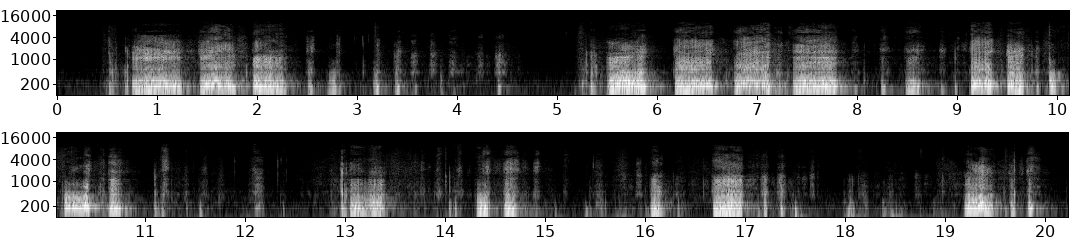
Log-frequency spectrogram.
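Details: Aggressive Rottweiler producing harsh, low growl-barks in dense volleys separated by short pauses, some bursts drawn out into rumbling snarls.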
